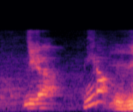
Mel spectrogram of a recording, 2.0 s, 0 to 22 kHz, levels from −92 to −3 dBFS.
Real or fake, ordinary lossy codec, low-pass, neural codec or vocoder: fake; Opus, 64 kbps; 7.2 kHz; codec, 32 kHz, 1.9 kbps, SNAC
